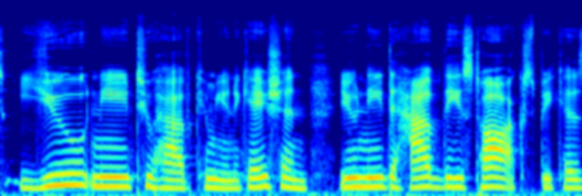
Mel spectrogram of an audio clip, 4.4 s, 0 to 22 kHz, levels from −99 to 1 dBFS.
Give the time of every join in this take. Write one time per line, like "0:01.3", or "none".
none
